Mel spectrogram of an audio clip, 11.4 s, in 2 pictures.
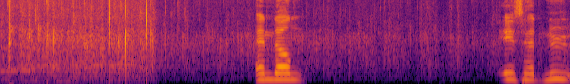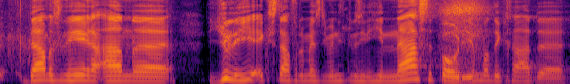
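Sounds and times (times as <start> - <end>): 
audience applause: 0.0 - 6.6
speech: 2.6 - 3.1, 5.0 - 11.3.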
